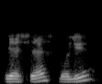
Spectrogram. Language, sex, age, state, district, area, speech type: Urdu, male, 18-30, Delhi, North West Delhi, urban, conversation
